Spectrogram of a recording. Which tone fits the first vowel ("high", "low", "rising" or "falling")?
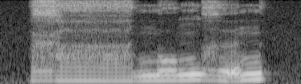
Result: low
